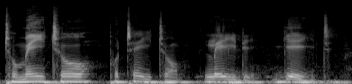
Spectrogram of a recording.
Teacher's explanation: the diphthong A, combination of A and E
